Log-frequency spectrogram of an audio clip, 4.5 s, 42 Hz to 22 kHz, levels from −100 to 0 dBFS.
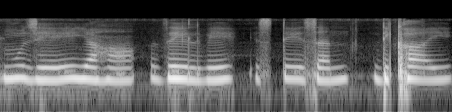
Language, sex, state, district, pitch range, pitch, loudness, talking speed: Hindi, female, Madhya Pradesh, Katni, 250-275 Hz, 265 Hz, -17 LUFS, 65 wpm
